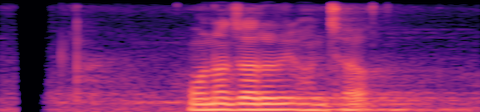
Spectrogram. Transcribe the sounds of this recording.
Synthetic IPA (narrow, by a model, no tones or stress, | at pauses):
ɦunʌd͡zʌɾuɾiɦunt͡sʰʌ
